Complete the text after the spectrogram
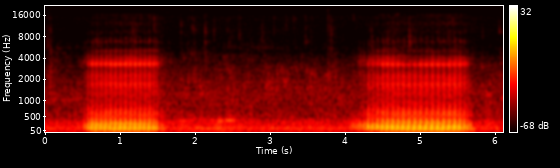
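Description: An English Bulldog snores in long, rumbling breaths with quiet pauses between them.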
